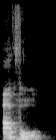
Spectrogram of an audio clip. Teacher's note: Acento circunflexo. It makes a closed vowel sound.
